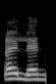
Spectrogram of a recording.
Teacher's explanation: غنہ ہوتا ہے، الن، تھوڑی دیر آواز کو غنہ کہتے ہیں، تھوڑی دیر آواز کو ناک میں چھپاتے ہیں، یہ جو الن، یہ جو آواز ہے یہ غنے کی آواز ہے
